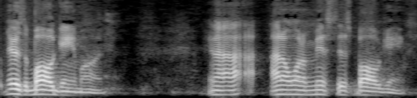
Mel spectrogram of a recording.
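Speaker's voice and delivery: low, softened mock excuse-making; reluctant son's excuse. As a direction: lightly act a son sheepishly begging off. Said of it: "you're gonna wake up and say".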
